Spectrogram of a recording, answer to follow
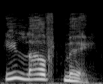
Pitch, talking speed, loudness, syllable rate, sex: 205 Hz, 175 wpm, -17 LUFS, 4.4 syllables/s, male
